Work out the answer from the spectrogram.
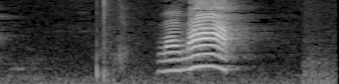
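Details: A parrot kept as a pet gives a single loud, arched, nasal "mummy"-like syllable after a soft click, in a quiet indoor setting.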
